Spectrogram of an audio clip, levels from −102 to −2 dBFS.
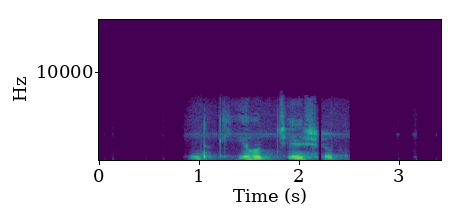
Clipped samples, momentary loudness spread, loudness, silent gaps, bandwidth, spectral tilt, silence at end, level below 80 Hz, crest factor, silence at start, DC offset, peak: under 0.1%; 14 LU; -34 LUFS; none; 7.2 kHz; -7 dB/octave; 1.1 s; -76 dBFS; 22 dB; 0.9 s; under 0.1%; -16 dBFS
